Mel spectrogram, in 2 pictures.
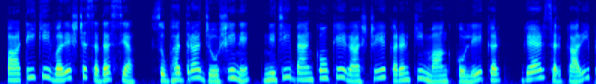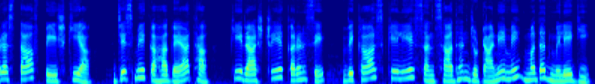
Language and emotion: Hindi, neutral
